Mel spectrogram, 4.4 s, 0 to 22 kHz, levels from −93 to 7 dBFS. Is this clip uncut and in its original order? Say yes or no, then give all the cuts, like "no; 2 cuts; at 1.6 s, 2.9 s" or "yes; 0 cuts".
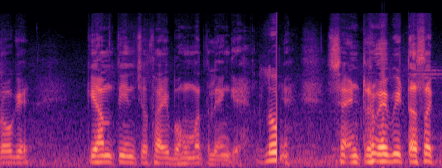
no; 1 cut; at 2.8 s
